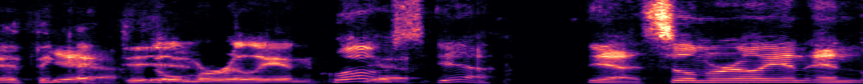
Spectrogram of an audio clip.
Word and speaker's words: Silmarillion: Did I pronounce it correctly? I think I did. Silmarillion.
